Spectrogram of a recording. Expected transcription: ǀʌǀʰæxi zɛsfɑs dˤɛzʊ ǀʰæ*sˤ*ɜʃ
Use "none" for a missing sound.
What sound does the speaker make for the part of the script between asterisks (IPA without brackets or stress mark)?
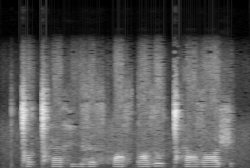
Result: zˤ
